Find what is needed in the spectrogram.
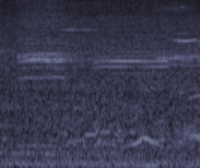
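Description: Steady low rumble of street traffic, with a crowd's voices murmuring faintly underneath.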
